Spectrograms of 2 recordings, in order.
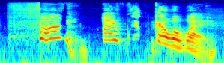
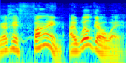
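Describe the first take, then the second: First: High, squeaky cartoon-friend voice, huffy; a wounded imaginary friend giving in; imaginary friend sulkily agreeing to leave; Bing Bong voice. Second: Said in the usual way. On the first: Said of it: "as Bing Bong".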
